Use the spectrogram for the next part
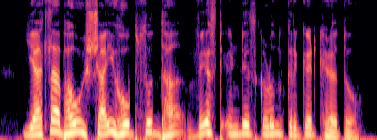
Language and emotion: Marathi, neutral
